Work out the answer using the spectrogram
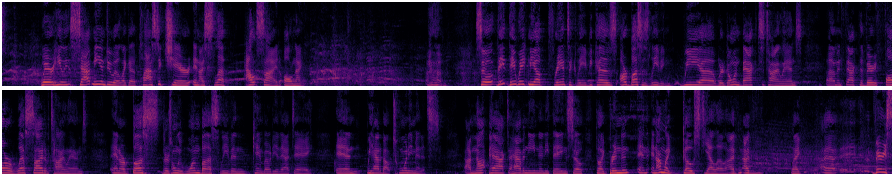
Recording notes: Impromptu Raconteurs. Audience members step up to the stage to share their stories.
